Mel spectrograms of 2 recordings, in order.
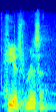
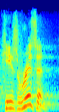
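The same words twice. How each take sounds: First: It is said at a normal speaking volume. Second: It is shouted loudly.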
